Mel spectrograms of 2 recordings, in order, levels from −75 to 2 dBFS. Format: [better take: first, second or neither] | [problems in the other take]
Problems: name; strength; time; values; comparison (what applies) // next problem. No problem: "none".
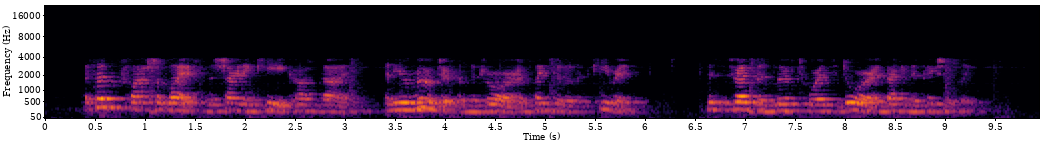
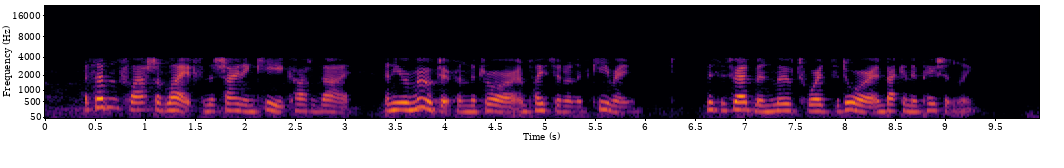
second | noise reduction (neural separator model SepFormer DNS4)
